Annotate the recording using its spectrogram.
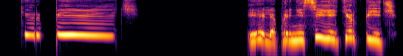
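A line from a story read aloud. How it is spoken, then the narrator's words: Desperate male yelling. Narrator (Russian): завопил мужчина в отчаянии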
